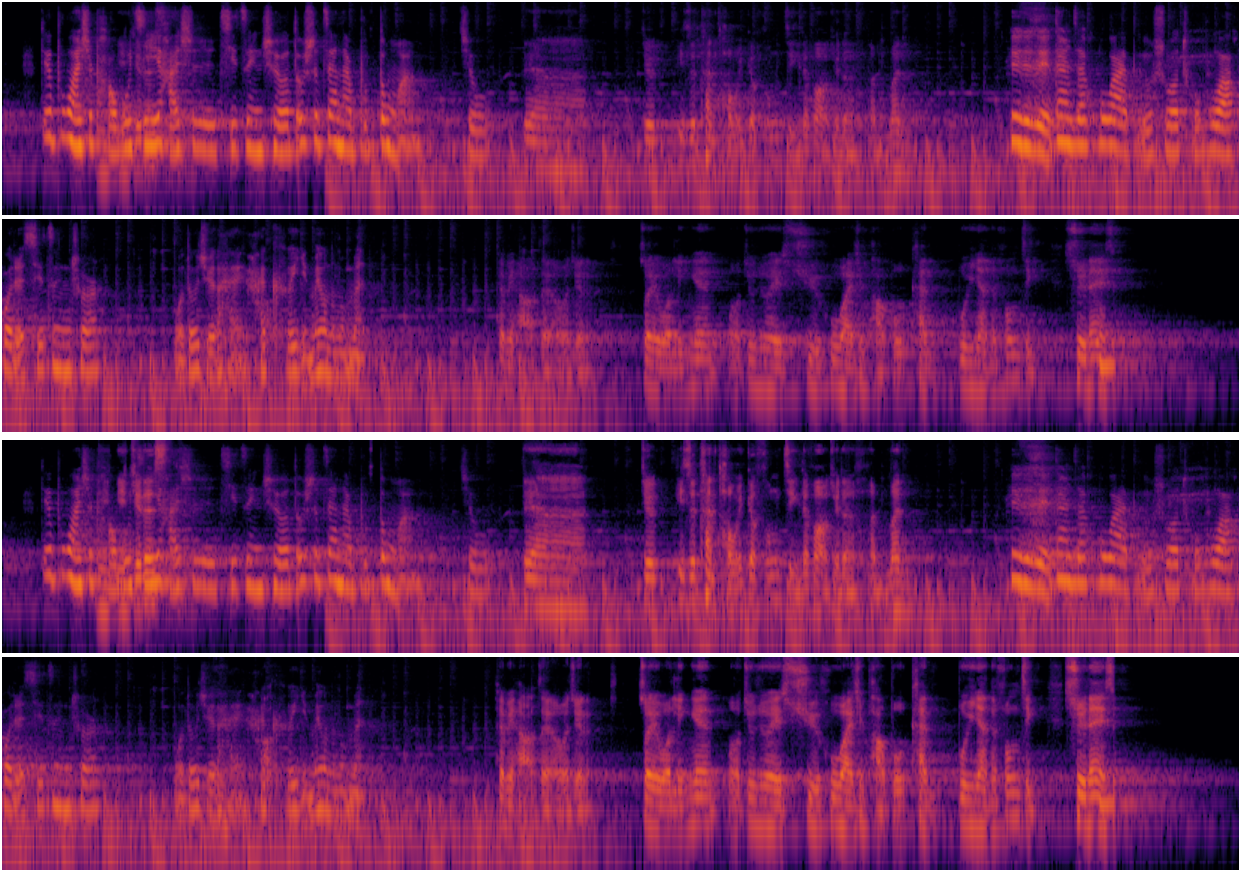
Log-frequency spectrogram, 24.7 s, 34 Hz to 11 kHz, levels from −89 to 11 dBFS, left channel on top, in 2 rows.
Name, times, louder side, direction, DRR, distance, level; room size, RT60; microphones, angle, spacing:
voice 1, 0.4-4.2 4.6-4.9 10.1-13.4 14.1-16.0 23.3-23.5, left 3 dB, 25° left, 14 dB, 0.3 m, -30 dB
voice 2, 0.9-1.6 5.2-5.9 6.4-9.1 14.4-14.7 15.0-15.1 17.3-18.3 18.7-23.5, right 6 dB, 55° right, 17 dB, 0.4 m, -33 dB
sound 1, 3.2-18.5, equal, 10° left, 0.8 m, -45 dB
sound 2, 8.4-8.7 10.0-10.5 10.8-10.9 11.4-12.1, right 1 dB, 10° right, 1.9 m, -47 dB
22.0 x 18.5 x 3.2 m, 2.5 s
head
